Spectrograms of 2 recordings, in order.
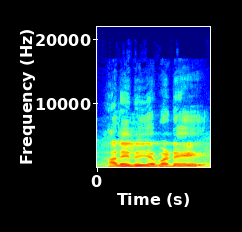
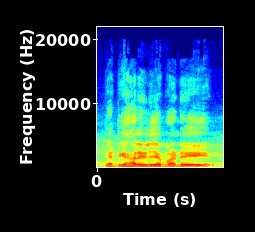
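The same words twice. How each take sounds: First: Said in the usual way. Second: Fast, louder call for hallelujah; preacher asks the congregation for a loud hallelujah. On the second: Real, not acted. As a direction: push the crowd to answer loud.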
